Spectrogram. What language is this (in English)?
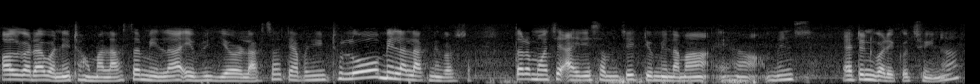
Nepali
